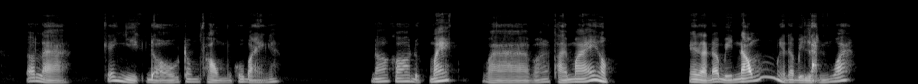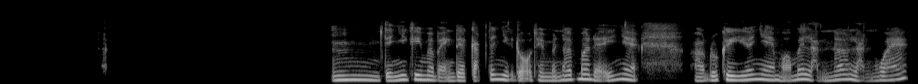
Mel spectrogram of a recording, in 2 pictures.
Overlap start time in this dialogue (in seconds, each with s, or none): none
